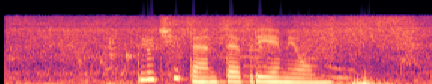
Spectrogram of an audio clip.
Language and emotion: Russian, neutral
